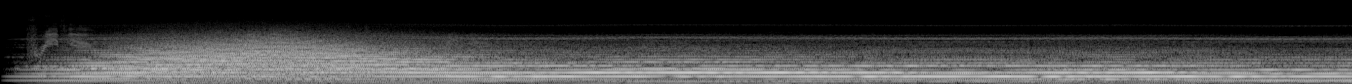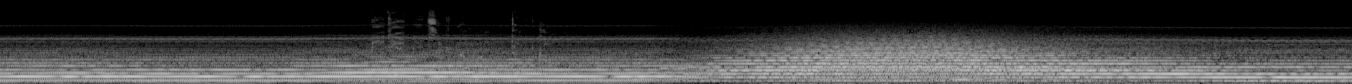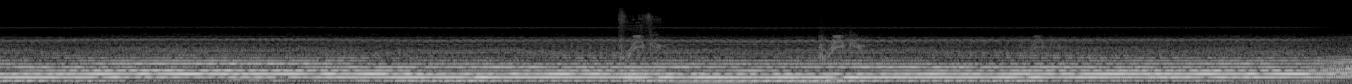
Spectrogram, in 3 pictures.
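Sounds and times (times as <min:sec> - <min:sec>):
synth bed production element: 0:00.0 - 0:40.5.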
